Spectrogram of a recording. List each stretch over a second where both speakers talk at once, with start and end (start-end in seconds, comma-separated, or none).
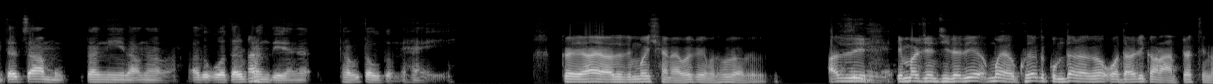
none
